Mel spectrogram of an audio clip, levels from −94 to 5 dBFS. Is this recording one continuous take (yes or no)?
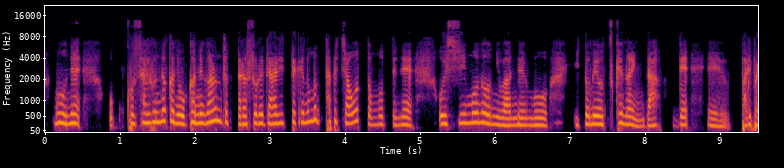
no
